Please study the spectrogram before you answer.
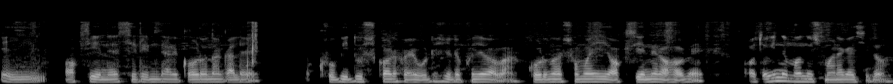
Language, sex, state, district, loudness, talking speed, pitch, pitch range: Bengali, male, West Bengal, Kolkata, -29 LUFS, 155 wpm, 120 Hz, 115-125 Hz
